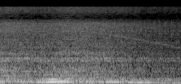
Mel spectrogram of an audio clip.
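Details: 2016 FAW XPV petrol engine revved at startup with check engine light on, rough uneven misfiring pulse, runs properly above 2500 rpm; earlier cam sensor fixed, now scanning codes.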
